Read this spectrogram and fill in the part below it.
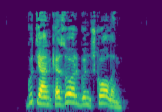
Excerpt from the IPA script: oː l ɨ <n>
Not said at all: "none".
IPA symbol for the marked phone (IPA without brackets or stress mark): n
